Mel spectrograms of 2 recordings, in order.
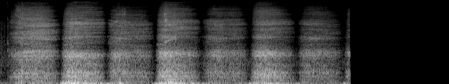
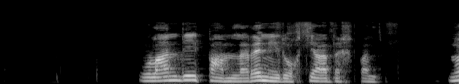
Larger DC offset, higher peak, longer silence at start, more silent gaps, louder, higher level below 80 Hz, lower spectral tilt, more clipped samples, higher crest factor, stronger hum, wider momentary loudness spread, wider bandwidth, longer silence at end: neither; about the same, 0 dBFS vs -2 dBFS; second, 0 s vs 1.4 s; neither; about the same, -20 LUFS vs -19 LUFS; first, -24 dBFS vs -66 dBFS; second, -3.5 dB/octave vs -6 dB/octave; neither; about the same, 20 dB vs 20 dB; neither; second, 12 LU vs 15 LU; first, over 20 kHz vs 7.8 kHz; first, 1 s vs 0 s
